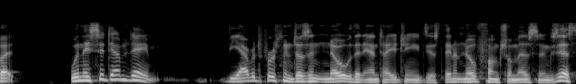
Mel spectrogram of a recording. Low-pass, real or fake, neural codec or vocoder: 7.2 kHz; fake; codec, 16 kHz, 4 kbps, X-Codec, HuBERT features, trained on balanced general audio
